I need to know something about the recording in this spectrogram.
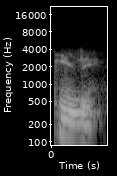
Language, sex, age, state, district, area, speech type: Urdu, male, 18-30, Uttar Pradesh, Saharanpur, urban, conversation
